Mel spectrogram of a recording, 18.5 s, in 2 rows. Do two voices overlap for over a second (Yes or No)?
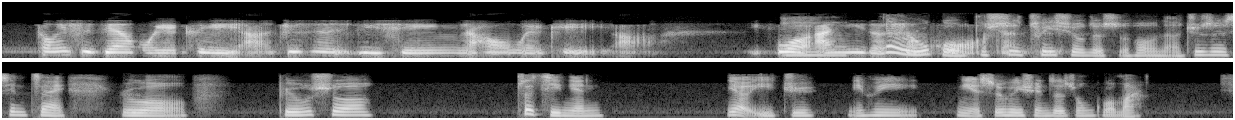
Yes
